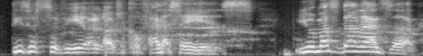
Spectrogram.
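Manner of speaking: lightly put-on French accent, prissy; a hint of a French lawyer objecting; bad French accent. Mocking a fussy French lawyer shutting down a question, in a bad French accent. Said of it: "I can't do French".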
